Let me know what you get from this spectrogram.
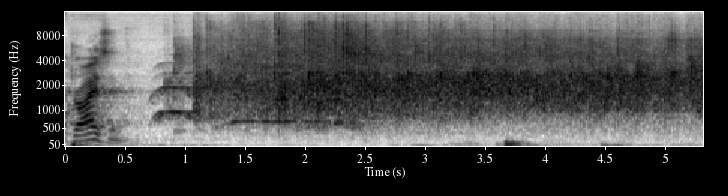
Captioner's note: audience applauding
